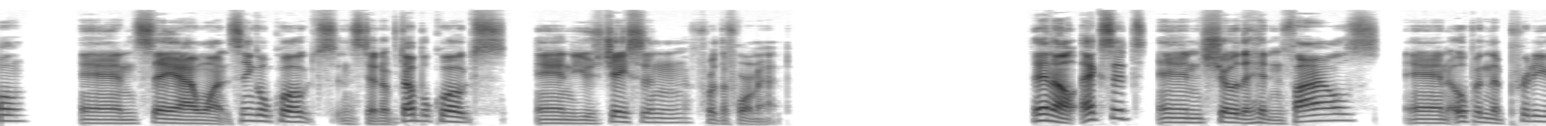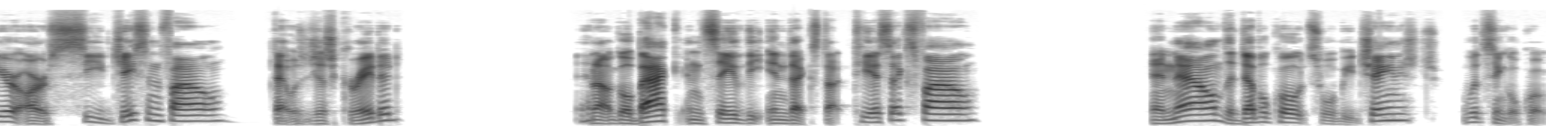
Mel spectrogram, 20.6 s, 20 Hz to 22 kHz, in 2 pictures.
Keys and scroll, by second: 0.3 Down, 1.6 space, 2.0 Return, 3.2 y, 4.1 Return, 5.0 Return, 6.5 e, 6.7 x, 6.8 i, 7.0 t, 7.1 Return, 8.5 space, 8.6 e, 9.5 shift+h, 12.1 j, 13.1 Return, 13.7 space, 13.9 e, 16.7 [, 17.5 Escape, 18.0 shift+;, 18.1 shift+w, 18.6 Return.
